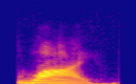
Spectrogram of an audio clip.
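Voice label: "y", American English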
